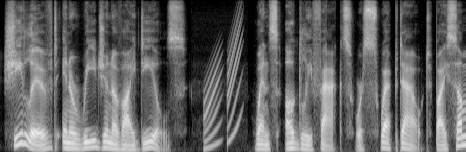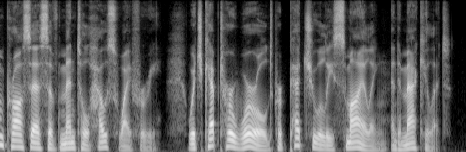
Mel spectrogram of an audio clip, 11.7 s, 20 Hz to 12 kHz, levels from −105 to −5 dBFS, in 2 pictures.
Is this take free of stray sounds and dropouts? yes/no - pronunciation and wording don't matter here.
no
